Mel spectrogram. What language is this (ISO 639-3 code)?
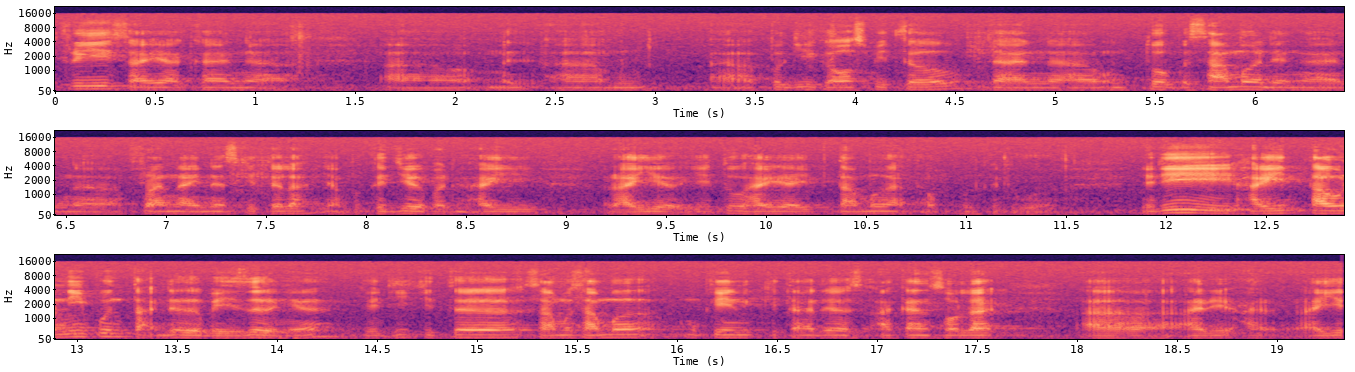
msa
